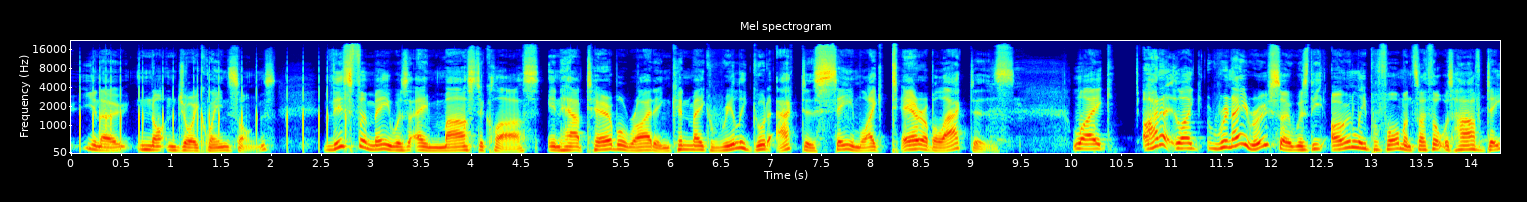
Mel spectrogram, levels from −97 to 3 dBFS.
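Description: A speech clip with a train of clicks from 0.09 s to 2.76 s. About twenty similar pops arrive at an uneven pace, near 7.9 per second. They stand roughly 10 dB above the speech. Interference from nearby equipment is the likely cause.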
